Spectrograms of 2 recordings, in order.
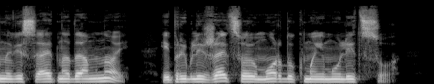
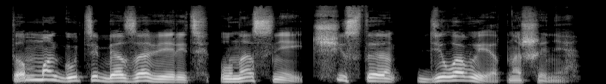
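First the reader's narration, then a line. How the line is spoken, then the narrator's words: Slow reply. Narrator (Russian): медленно отвечаю я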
